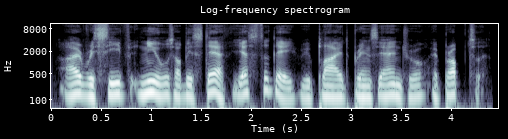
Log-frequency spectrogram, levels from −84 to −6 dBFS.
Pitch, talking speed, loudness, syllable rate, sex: 130 Hz, 145 wpm, -17 LUFS, 5.0 syllables/s, male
